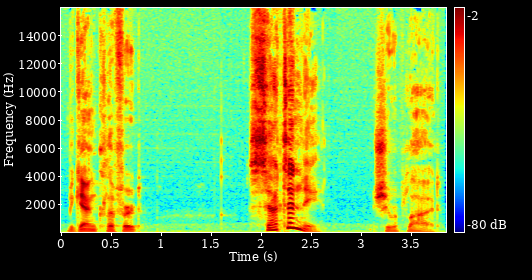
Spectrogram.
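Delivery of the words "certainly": high, light woman's voice, cool and teasing; young Parisian woman. Acted. Valentine asks Clifford why he is not at Versailles, in a high, teasing woman's voice. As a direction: play her as poised and a little mocking.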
